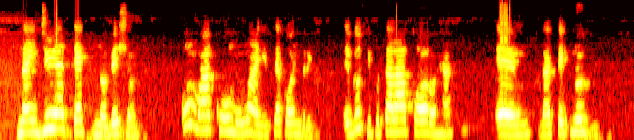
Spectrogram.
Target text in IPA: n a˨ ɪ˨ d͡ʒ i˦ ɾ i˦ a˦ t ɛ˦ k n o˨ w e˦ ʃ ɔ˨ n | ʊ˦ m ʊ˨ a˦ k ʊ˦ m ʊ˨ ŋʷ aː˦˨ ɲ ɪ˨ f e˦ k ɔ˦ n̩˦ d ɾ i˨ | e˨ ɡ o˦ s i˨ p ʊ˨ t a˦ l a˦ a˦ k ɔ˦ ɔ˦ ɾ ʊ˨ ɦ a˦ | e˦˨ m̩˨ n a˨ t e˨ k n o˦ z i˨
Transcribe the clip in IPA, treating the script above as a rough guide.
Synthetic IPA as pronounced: n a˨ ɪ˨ d͡ʒ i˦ ɾ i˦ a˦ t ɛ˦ k n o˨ v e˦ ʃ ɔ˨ n | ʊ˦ m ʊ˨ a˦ k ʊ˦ m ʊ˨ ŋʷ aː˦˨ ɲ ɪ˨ s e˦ k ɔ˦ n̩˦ d ɾ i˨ | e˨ ɡ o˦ s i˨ p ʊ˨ t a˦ l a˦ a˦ k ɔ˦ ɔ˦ ɾ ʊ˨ ɦ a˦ | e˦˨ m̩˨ n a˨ t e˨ k n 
